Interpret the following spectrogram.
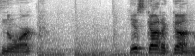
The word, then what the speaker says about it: Gnorc: go back to the norc Nexus and they really committed to putting a silent g at the beginnings of all these words but yes so now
